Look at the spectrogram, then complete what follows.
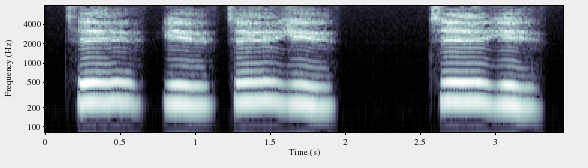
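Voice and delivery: put-on high, thick, weak girl's voice; a thick, feeble echo. A narrator's reading. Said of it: "a thick, weak voice".

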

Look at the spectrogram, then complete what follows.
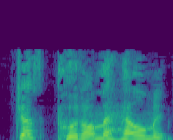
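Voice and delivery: high, insistent order; impatient cry. A narrator's reading. Lucy urging Dan into the helmet, impatient cry. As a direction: cry it out, pitched well up. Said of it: "cried Lucy".

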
